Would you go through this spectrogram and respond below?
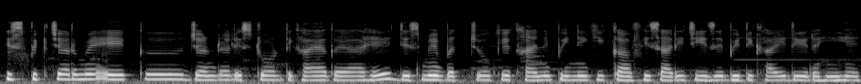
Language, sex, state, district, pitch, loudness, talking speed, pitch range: Hindi, female, Odisha, Malkangiri, 200 Hz, -16 LUFS, 160 wpm, 195-215 Hz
